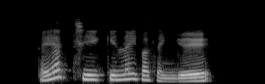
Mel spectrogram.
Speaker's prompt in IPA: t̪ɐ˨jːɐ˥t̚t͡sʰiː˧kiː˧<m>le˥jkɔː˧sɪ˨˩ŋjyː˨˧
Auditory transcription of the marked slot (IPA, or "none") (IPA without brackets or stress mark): n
